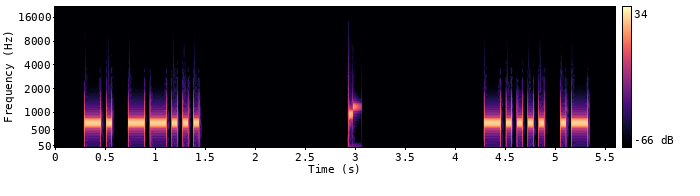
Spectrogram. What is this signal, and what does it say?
Morse code, heard as a keyed tone, about 22 wpm, 700 Hz. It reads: N7 6A
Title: Common Cut Numbers - 2-Digit 22wpm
